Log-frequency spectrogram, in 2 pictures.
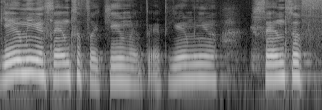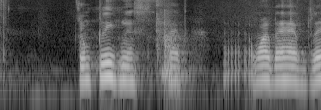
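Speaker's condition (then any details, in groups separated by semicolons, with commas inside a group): Cerebral palsy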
